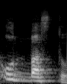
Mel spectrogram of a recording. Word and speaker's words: উদ্বাস্তু: উপসর্গের সাথে যদি কোনো বফলা থাকে তার উচ্চারণও বহাল থাকে। যেমন উদ্বাস্তু, স্যার আসলে এই নিয়মটাই আমি দুইবার লিখতেছি।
